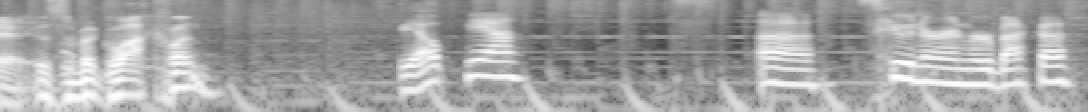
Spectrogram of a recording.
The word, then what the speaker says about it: MacLachlan: Is it MacLachlan?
